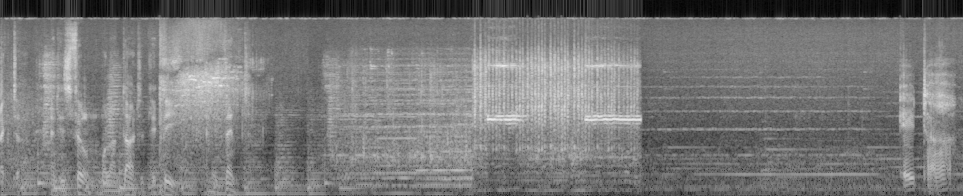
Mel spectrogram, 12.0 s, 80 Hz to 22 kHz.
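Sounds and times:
film music with held tones: 0.0 - 12.0
fast mechanical clatter: 4.1 - 7.8.

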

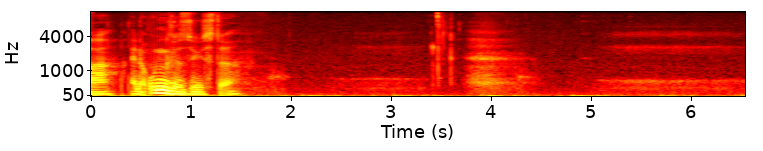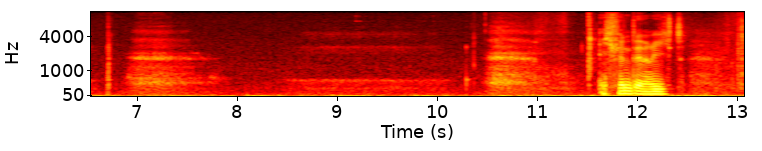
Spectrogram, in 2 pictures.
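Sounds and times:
person breathing through the nose: 2.4 - 7.9, 8.5 - 11.4
faint clicks: 9.1 - 9.4, 10.2 - 10.5.

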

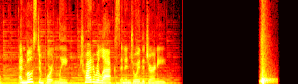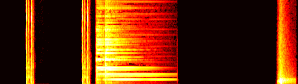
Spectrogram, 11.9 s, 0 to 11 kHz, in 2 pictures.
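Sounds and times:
mouse clicks: 6.5 - 6.7, 7.6 - 7.8
notification bell ding: 7.9 - 9.5.

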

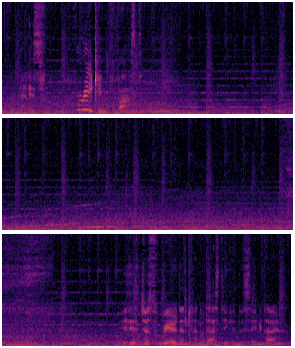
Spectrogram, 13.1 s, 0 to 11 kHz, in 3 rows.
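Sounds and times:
background music with steady beat: 0.0 - 13.0
electric motor whine rising: 1.8 - 3.1, 3.9 - 10.3.

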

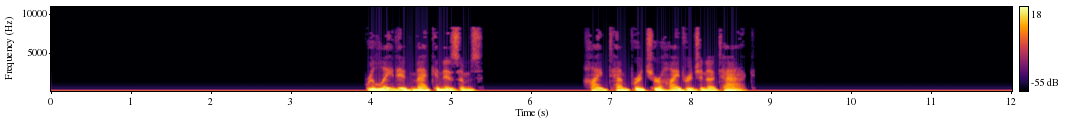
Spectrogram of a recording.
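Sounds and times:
steady low-pitched hum: 0.0 - 12.0.

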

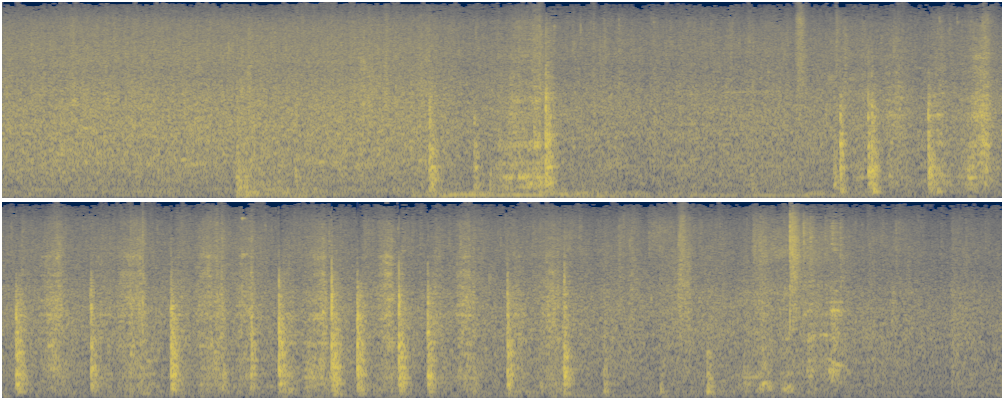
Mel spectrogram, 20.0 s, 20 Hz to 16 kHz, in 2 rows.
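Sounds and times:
hand plane shaving wood: 4.3 - 5.6, 8.3 - 17.9.

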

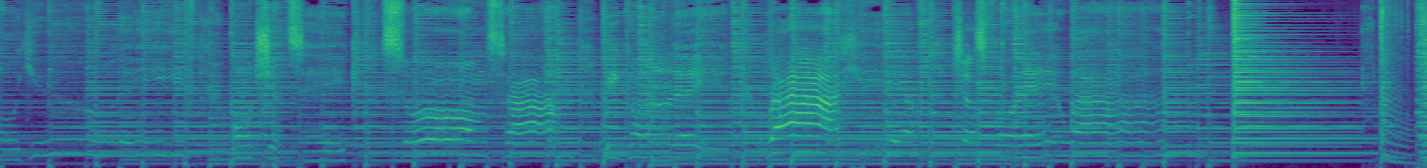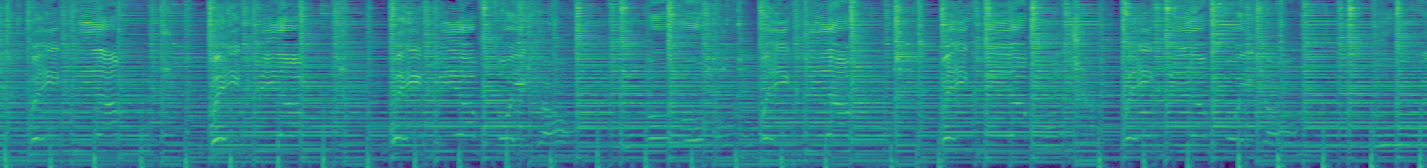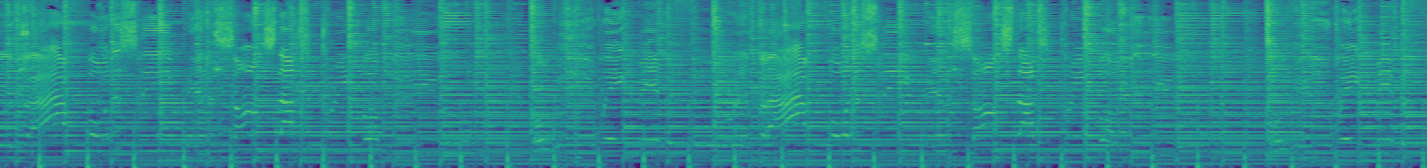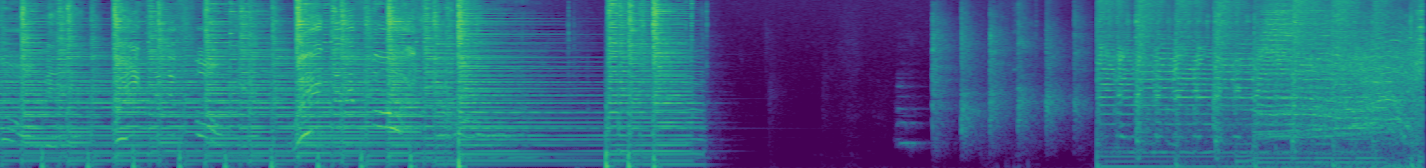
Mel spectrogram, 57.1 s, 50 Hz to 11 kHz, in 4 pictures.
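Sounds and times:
man singing: 0.0 - 12.0, 14.2 - 48.0
acoustic guitar strumming: 0.0 - 50.0.

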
